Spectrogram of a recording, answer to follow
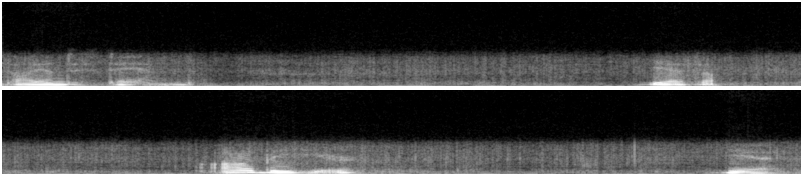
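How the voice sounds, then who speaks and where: A woman's voice: medium pitch, husky, full character voice. An actress playing an anxious but determined young girl in a 1940s radio mystery, earnest and breathless, on a muffled old recording. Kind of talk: 1940s radio drama acting.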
